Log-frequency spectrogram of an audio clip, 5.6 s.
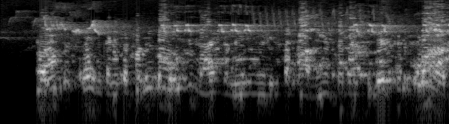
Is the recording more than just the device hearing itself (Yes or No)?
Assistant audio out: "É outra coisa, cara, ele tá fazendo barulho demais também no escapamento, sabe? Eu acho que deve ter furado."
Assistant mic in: No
